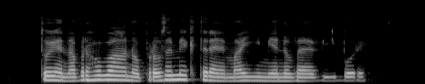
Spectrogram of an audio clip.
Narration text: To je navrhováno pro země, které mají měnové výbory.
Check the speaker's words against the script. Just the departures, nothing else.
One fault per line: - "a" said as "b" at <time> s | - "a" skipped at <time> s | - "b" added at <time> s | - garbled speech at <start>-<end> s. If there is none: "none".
none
